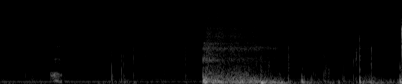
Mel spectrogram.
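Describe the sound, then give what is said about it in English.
A single deep, rumbling burp erupts midway, loud, lasting about a second before tapering off into quiet breathing and faint background noise. “I'm a burp. Hold on.”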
